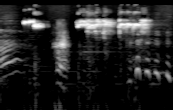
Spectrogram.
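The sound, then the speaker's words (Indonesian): A neighbor's pet bird chirps loudly and busily in shrill high trills that come in bursts, nearly continuous, with faint background sounds underneath. “Burung tetangga atau oh, berisik banget.”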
